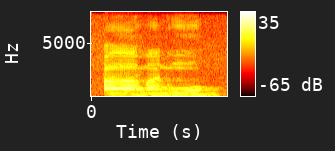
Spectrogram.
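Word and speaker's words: آمَنُوا: ini, yaitu pada kalimat amanu. Di situ hadirin sekalian, cara membacanya dibaca panjang selama 2 harokat.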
